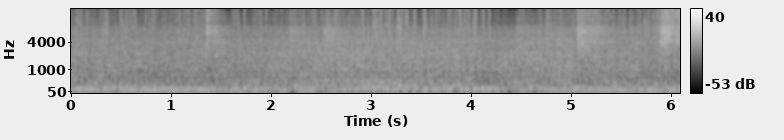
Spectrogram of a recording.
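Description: A steady low hum with a hiss over it.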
